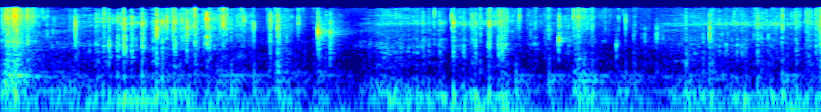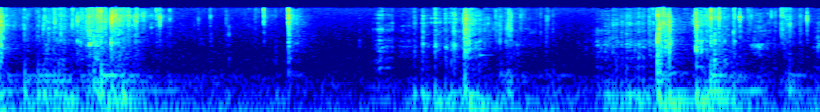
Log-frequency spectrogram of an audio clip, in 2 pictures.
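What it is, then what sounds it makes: Soap bar being carved. A utility knife blade is scraped and carved across the surface of a hand-sized solid white soap bar, held in a hand with dark painted nails, shaving off crumbly flakes. A continuous run of crisp, crinkling scrapes and tiny crunches carries bright high hiss over a soft low rumble. Sharper strokes stand out near the start and toward the end.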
